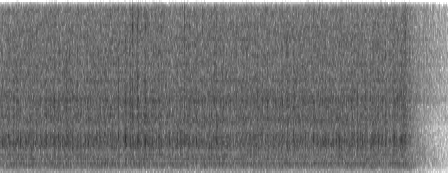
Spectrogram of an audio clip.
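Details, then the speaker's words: Modified Chinese bench drill: steady buzzy rattle while spinning, dying away at shutoff, a little better with the guard closed. Spindle bearings checked and sound good; belt over the plastic spindle pulley and guard sheet metal suspected. Pulley replacement considered. "I think it's the belt coming over this plastic pulley that's making that Rattle and maybe just the some of the sheet metal in this in this guard"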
